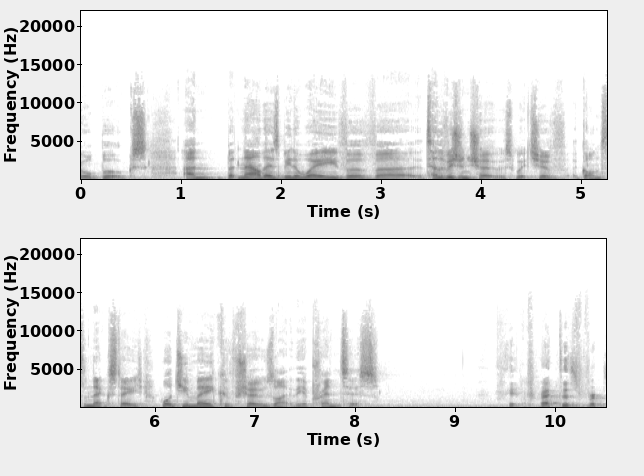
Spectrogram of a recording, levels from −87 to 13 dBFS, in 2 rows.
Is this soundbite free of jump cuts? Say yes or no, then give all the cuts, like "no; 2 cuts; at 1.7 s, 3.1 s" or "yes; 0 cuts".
yes; 0 cuts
